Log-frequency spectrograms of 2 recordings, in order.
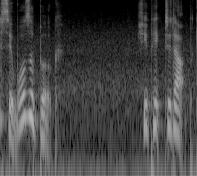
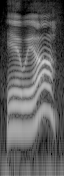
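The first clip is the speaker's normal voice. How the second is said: lightly voiced jovial husband, louder; a bluff man teasing his wife; hearty husband; 11 dB louder than usual. A narrator's reading. Henry teases Anne in the garden, lightly hearty.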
